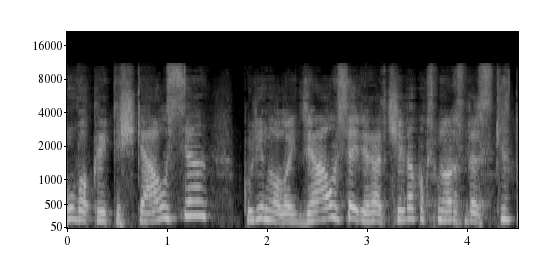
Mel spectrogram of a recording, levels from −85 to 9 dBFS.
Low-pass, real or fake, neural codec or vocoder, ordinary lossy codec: 10.8 kHz; fake; codec, 44.1 kHz, 1.7 kbps, Pupu-Codec; AAC, 32 kbps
